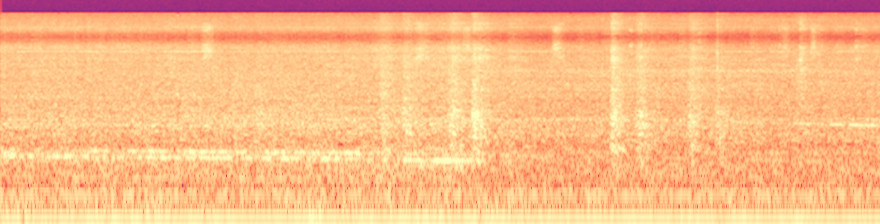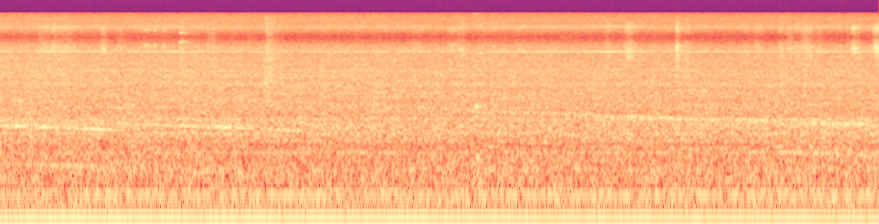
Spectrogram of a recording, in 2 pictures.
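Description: Inside a JR Sobu Line electric commuter train under way: a steady low rumble of wheels on rail, with a few sharp clacks about four to seven seconds in. From about eight seconds in, a faint motor whine falls slowly in pitch as the train slows for the next station.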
